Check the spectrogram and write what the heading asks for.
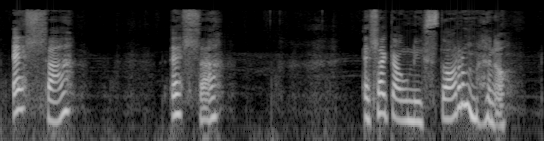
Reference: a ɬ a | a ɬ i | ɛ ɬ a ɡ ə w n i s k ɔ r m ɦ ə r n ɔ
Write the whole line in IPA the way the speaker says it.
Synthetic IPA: ɛ ɬ a | ɛ ɬ a | ɛ ɬ a ɡ a w n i s t ɔ r m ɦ ə n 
